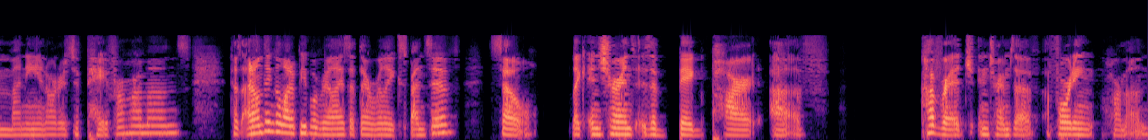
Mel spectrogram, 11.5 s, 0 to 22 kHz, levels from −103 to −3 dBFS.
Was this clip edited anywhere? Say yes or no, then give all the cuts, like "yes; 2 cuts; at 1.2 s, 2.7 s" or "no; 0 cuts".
no; 0 cuts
